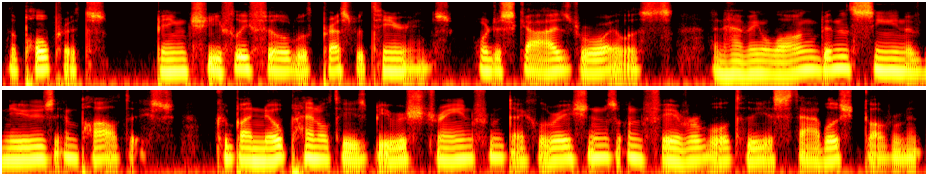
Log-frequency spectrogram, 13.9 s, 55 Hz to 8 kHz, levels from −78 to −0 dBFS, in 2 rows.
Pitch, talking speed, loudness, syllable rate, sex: 135 Hz, 145 wpm, -19 LUFS, 4.9 syllables/s, male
